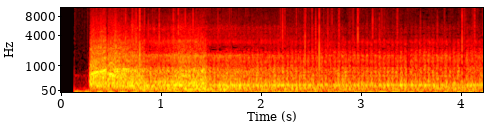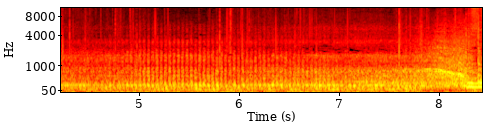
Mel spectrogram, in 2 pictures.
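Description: A steady whooshing noise drone with a low hum, starting abruptly, that opens a rock track before the drums come in, sounding like an engine or machine running.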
